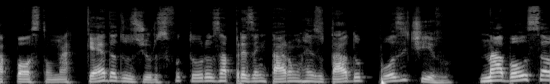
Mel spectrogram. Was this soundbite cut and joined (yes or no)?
no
